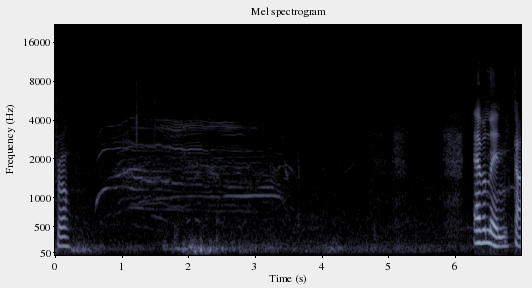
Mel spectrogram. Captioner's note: cheers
